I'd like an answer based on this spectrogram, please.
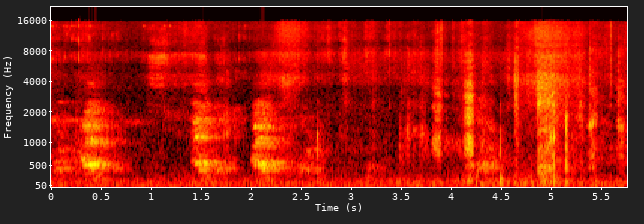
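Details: Playing Golden Retriever puppies let out three sharp, high yips about a second apart, followed by softer shuffling, scratching and clicking noises as they tumble about.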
